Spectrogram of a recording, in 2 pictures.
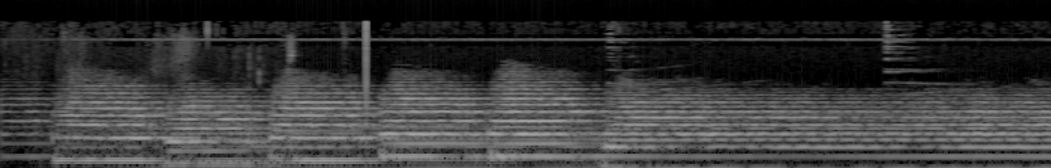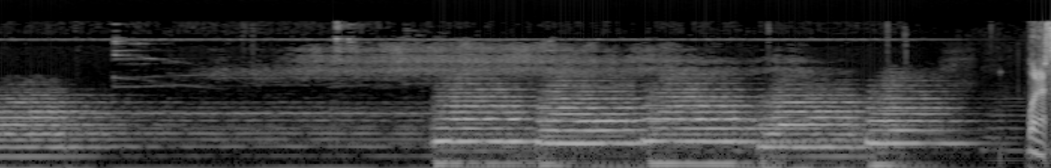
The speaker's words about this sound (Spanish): vamos a escuchando eh, el, Resplandor, de Shining, los títulos de crédito, el mind title, como se suele decir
